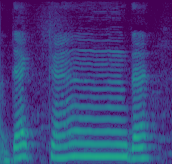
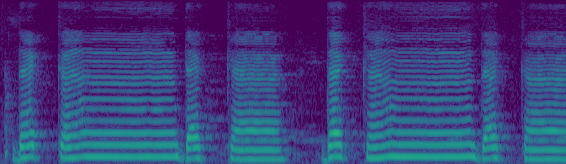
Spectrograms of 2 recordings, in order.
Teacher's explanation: और right way हमने दाल के मखरज पे जाना है, इख्फा रिटेन करते हुए 2 काउंट का कामिला ग्रेड का हम इख्फा करेंगे, थोड़ी आवाज़ मुंह से ज़्यादा नाक से आएगी, फिर जब गुन्ना कंप्लीट हो जाएगा तो फिर हमने दाल अदा करना है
